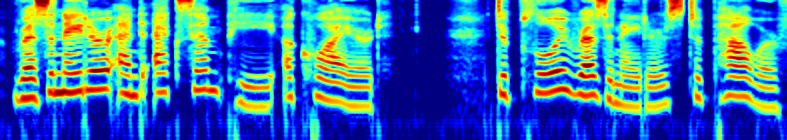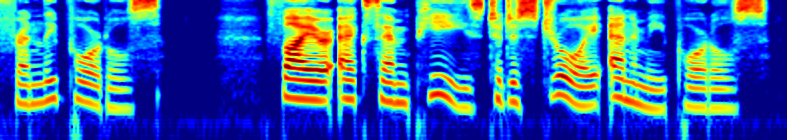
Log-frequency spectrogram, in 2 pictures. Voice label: speech intro resonator; ingress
